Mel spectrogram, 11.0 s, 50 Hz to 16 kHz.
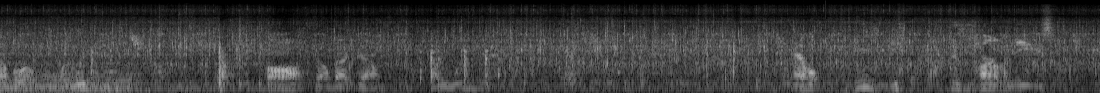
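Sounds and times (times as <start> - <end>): small waterfall spilling into pond: 0.0 - 11.0.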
